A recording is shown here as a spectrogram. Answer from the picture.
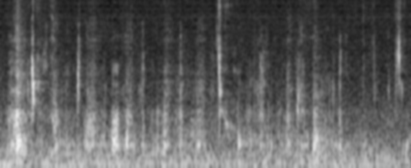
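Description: A person chewing a crisp slice of yellow bell pepper: irregular crunches and wet clicks of chewing.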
